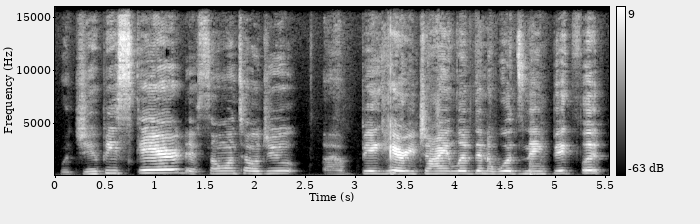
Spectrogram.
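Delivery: plain reading voice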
